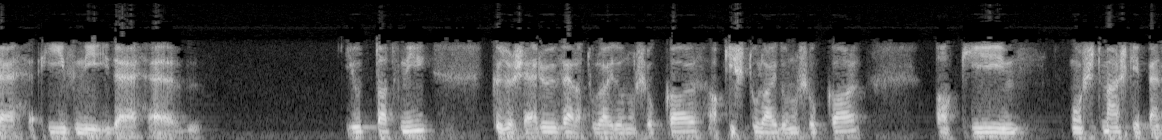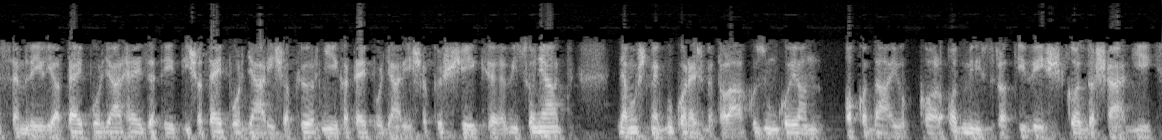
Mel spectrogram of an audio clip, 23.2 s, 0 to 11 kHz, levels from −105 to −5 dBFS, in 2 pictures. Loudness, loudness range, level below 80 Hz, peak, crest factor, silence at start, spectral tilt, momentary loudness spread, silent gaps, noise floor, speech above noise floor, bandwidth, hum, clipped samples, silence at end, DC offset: -24 LUFS; 2 LU; -42 dBFS; -10 dBFS; 16 dB; 0 s; -7.5 dB/octave; 7 LU; none; -67 dBFS; 43 dB; 6.8 kHz; none; under 0.1%; 0 s; under 0.1%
